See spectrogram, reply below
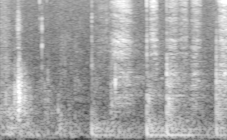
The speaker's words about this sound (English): but let's continue and write down also the full solution.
